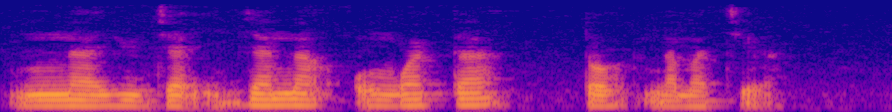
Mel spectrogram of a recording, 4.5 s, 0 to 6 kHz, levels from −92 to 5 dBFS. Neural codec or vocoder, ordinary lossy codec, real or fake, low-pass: none; MP3, 32 kbps; real; 5.4 kHz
